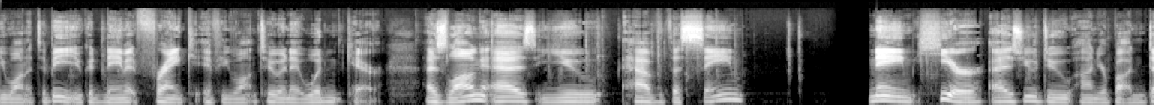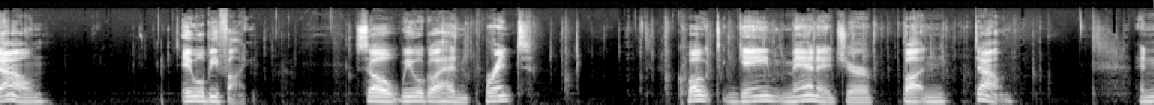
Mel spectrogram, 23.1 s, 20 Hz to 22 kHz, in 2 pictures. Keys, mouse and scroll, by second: 1.0 ctrl+c, 2.6 click, 4.3 click, 4.7-7.5 typing, 7.8 ctrl+v, 9.0-10.6 typing, 15.7-22.3 typing.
